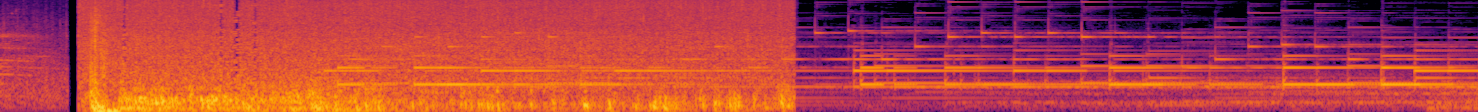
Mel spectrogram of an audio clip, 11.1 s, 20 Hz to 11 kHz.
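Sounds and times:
heavy rain: 0.6s - 6.0s
thunder rumbling: 0.6s - 6.0s.

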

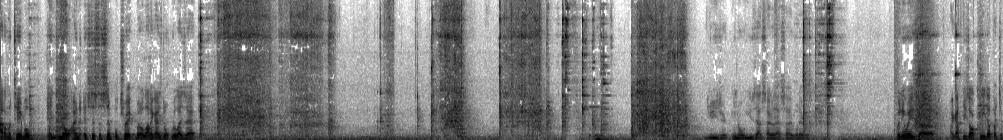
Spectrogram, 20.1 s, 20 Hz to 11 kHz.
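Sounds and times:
metal square scraping steel table: 1.0s - 1.4s, 4.0s - 6.8s, 7.5s - 8.0s, 8.6s - 13.9s, 16.1s - 16.9s, 17.9s - 19.9s
man talking: 14.1s - 16.2s, 17.9s - 20.0s.

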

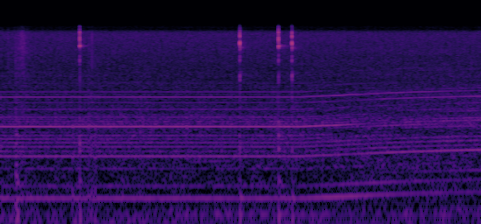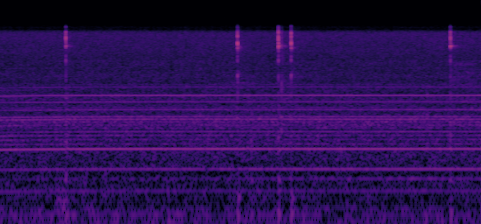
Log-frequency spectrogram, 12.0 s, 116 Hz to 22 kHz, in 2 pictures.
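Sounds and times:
faint electrical hum: 0.0s - 12.0s
computer mouse clicks: 0.9s - 1.2s, 2.9s - 3.8s, 6.7s - 7.0s, 8.9s - 9.8s, 11.6s - 11.9s.

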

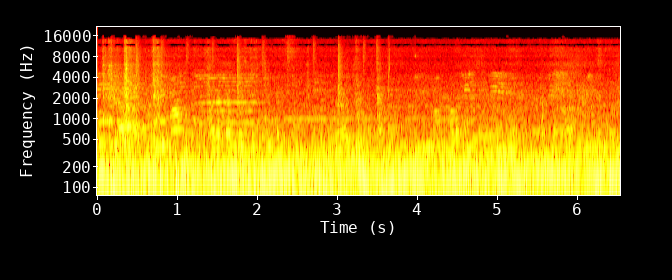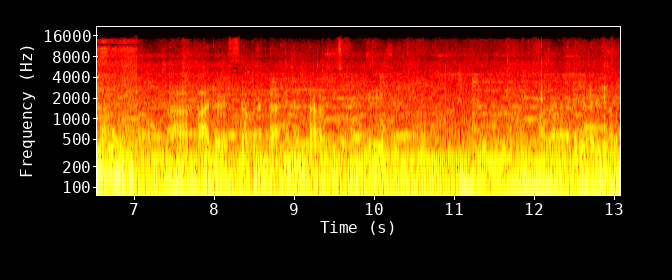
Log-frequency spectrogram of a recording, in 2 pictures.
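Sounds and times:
indistinct voices: 0.0s - 13.0s.

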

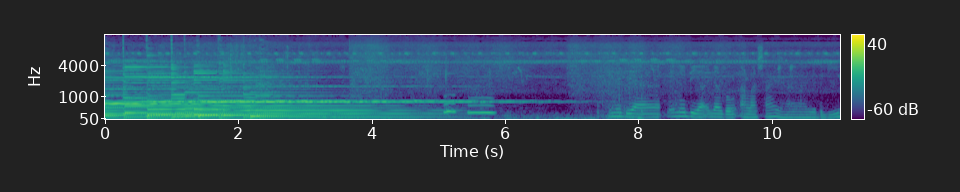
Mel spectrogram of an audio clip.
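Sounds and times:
background music: 0.0s - 6.0s
crickets trilling: 0.0s - 11.0s
man talking quietly: 7.6s - 11.0s.

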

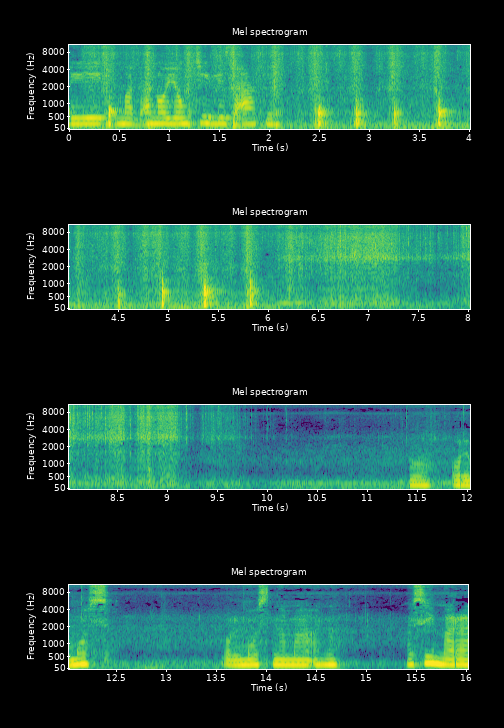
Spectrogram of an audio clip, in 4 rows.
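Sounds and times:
plastic bag crinkling: 0.0s - 12.2s
stone pestle pounding in mortar: 2.4s - 3.9s, 4.5s - 6.0s.

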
